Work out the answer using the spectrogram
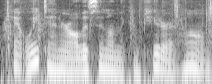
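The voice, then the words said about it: Sarcastic tone. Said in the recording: “I was being sarcastic.”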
